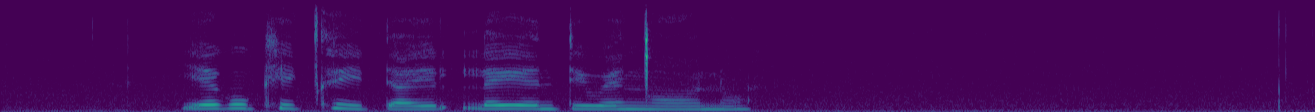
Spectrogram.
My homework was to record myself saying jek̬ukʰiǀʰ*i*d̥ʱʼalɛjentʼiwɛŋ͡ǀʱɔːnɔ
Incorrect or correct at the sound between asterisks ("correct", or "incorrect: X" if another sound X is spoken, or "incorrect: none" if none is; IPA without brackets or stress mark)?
correct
